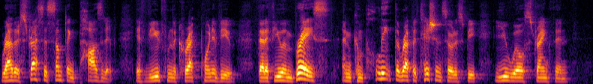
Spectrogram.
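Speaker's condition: No condition

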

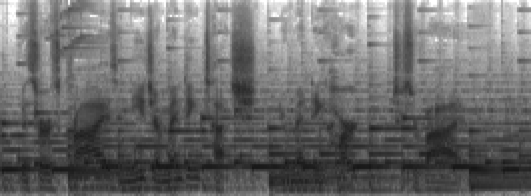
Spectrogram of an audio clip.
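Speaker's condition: No condition

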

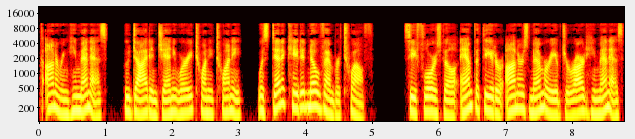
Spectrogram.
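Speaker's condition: No condition

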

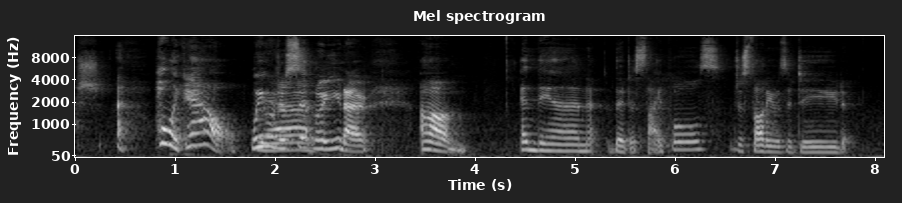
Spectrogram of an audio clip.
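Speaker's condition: No condition

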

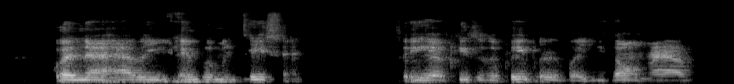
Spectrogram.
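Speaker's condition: Cerebral palsy; from birth

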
